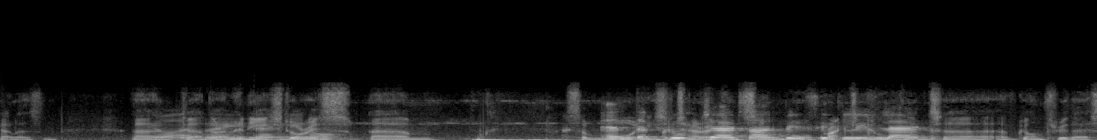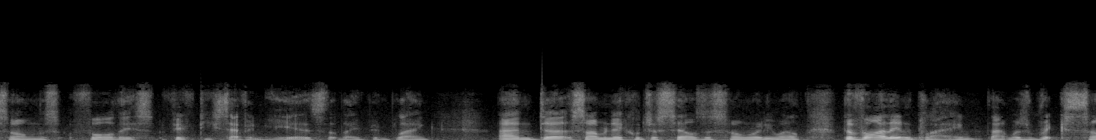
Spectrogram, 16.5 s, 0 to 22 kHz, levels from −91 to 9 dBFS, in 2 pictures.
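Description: Nothing in this speech recording stands out as a technical fault. It has the sound of a call path, with the highs ending at about 8 kHz, which fits the usual band limit of a call microphone chain and an Opus-coded WebRTC connection.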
